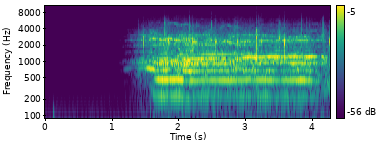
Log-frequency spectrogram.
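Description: Crowd cheering and shouting in celebration, with claps and a long held yell through it, fading in about a second in.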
